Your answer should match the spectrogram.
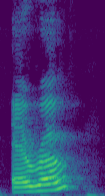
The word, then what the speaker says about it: ero: Ero, eris, erit, Aramis, eritus, erit. All right, so I do have some pictures to help us with the pronunciation. Arrow, like an arrow.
